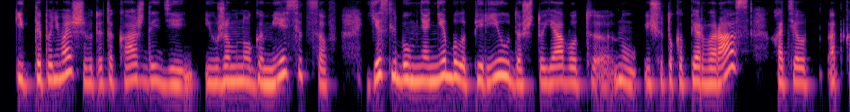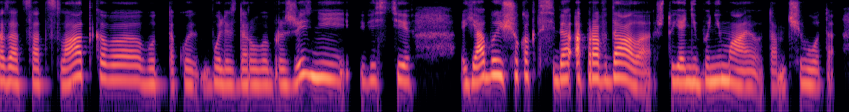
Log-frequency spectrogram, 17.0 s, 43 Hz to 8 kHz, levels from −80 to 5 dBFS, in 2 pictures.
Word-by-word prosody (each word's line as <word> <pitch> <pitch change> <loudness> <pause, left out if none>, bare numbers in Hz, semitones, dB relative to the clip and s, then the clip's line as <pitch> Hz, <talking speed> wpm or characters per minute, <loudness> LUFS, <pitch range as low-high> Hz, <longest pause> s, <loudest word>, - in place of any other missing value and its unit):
И 205 - +1
ты 165 +6 0
понимаешь, 205 +6 +2
и - - -4
вот 170 -2 -6
это 170 +3 -5
каждый 185 +2 -2
день, 160 -2 -4
и 170 - -4
уже 170 +2 +1
много 180 -2 -1
месяцев. 220 - -1 0.3
Если 230 +8 +3
бы 200 -1 +3
у - - +2
меня 185 0 +2
не 190 +5 +3
было 220 -5 +3
периода, 185 +2 +1
что 155 +1 -2
я 175 +2 +2
вот, 170 -2 -5
э, - - -5
ну, 175 -7 -3
еще 165 0 -2
токо 180 -1 -4
1 165 -1 +1
раз 360 - +5 0.2
хотела 170 -1 -2
отказаться 175 -2 -2
от 160 0 -12
сладкого, 195 +1 +1
вот 160 0 -6
такой 150 0 -8
более 155 -1 -4
здоровый 155 +1 -4
образ 155 +1 -5
жизни 220 +4 +1
вести, 190 0 -4 0.5
я 180 +6 +4
бы 245 +2 +4
еще 230 0 +3
как-то 230 0 -4
себя 200 +2 +1
оправдала, 205 -6 +4
что - - -7
я 175 - +3
не 175 -1 +1
понимаю, 175 -4 +1
там, 145 - -9
чего-то. 155 -2 -3
180 Hz, 180 wpm, -21 LUFS, 160-200 Hz, 0.5 s, раз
